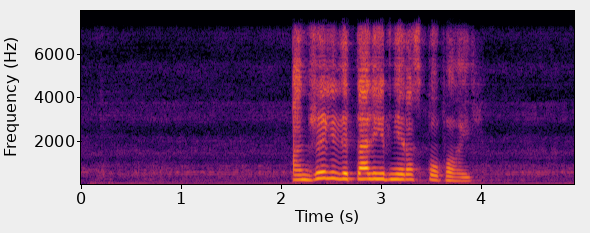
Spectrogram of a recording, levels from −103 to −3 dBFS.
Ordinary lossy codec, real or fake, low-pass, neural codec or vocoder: Opus, 64 kbps; fake; 7.2 kHz; codec, 32 kHz, 1.9 kbps, SNAC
